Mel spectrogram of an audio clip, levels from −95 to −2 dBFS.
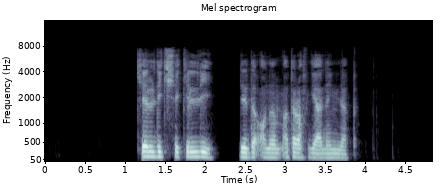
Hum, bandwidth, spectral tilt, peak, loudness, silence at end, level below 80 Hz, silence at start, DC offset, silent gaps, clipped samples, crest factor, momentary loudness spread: none; 7.8 kHz; -7 dB/octave; -2 dBFS; -20 LUFS; 1.05 s; -56 dBFS; 1.15 s; under 0.1%; 2.28-2.42 s; under 0.1%; 20 dB; 8 LU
